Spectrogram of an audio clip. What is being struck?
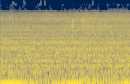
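Nothing is struck.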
